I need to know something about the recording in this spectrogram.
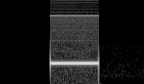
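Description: A single electronic button beep, a steady mid-pitched tone lasting about half a second, loud, starting and stopping abruptly, with silence before and after.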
